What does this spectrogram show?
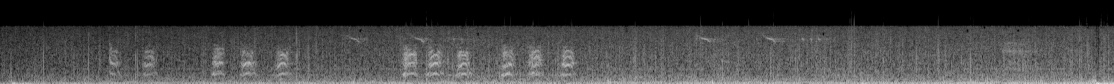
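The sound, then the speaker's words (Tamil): An Alsatian from the corner house, its gate left open, gives chase and barks in quick bursts of several sharp, mid-pitched woofs, pausing between volleys, over a steady hiss of rain-like background noise; fainter yelps trail off toward the end. “அந்த மூல வீட்டு அசேஷனா இல்ல இன்னைக்கு கேட் திறந்து வச்சுட்டாங்க துரத்த ஆரம்பிச்சிச்சு”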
